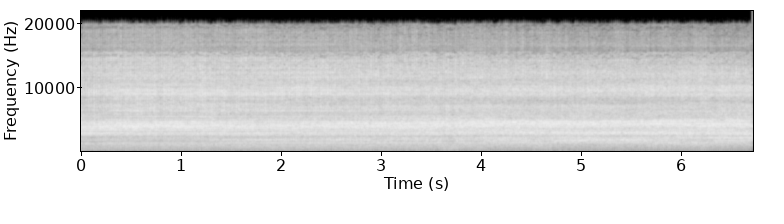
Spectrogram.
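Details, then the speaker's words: SEDEG 4-stroke 1.5 hp air-cooled outboard after 50 miles, revved out of the water without prop load; steady high-revving buzz with a light dry racy rattle from the centrifugal clutch, normal and not a concern. "so you'll hear this this racy rattle that's the centrifugal clutch and um and that's just the noise it makes i wouldn't let it concern you"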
